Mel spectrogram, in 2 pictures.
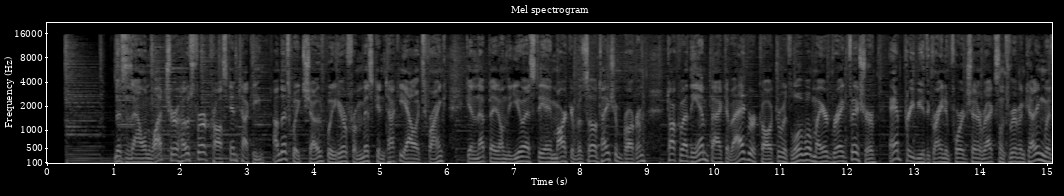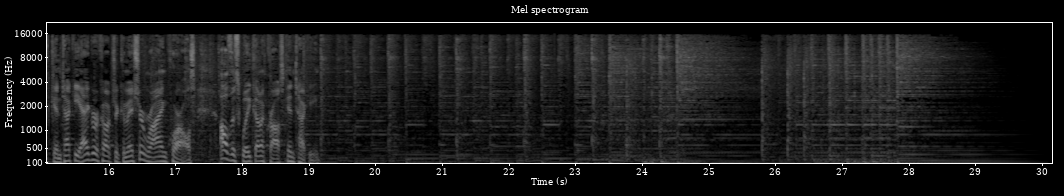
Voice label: promo; Across Kentucky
